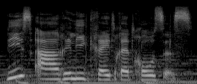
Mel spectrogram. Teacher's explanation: I didn't really pronounce the R in the word are at all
